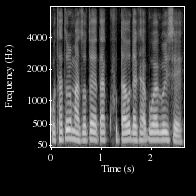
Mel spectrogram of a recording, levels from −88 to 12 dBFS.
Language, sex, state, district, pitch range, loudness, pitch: Assamese, male, Assam, Hailakandi, 155-165 Hz, -13 LUFS, 160 Hz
